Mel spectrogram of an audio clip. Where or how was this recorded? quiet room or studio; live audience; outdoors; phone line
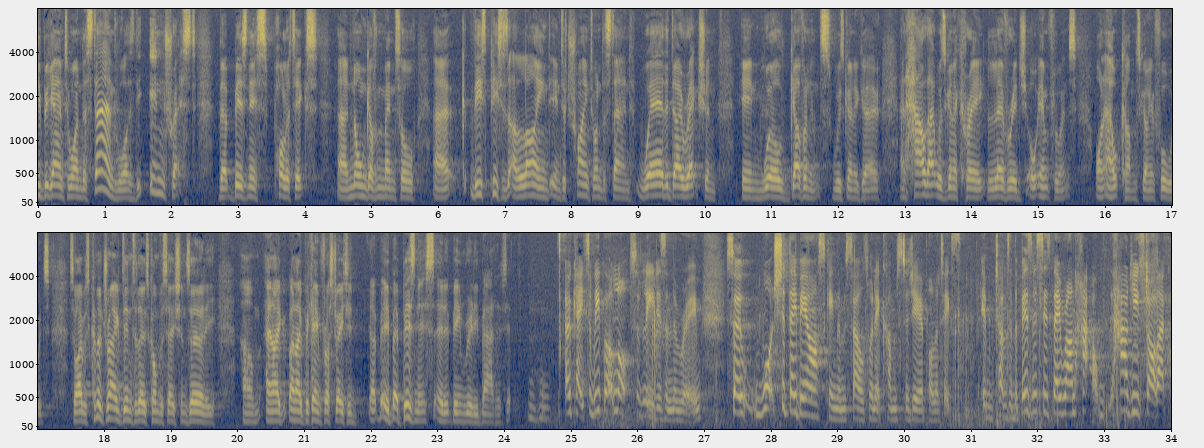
live audience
